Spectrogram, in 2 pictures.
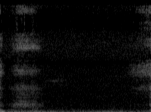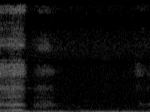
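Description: Rough, rattling snores in the breathing cycle, with quiet pauses between them, over low background hum; ordinary snoring.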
